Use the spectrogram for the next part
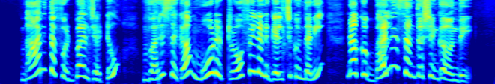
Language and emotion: Telugu, happy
